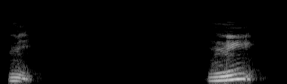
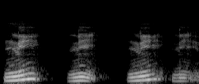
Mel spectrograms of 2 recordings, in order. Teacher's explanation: see this knee is a dental knee okay not that knee this is softer knee which is a dental okay where your tongue is just behind the teeth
